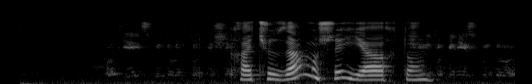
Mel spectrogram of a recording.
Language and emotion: Russian, positive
